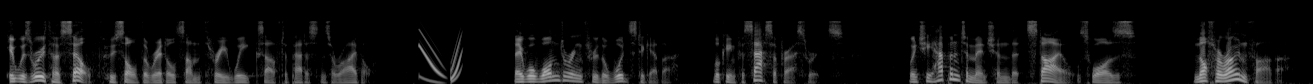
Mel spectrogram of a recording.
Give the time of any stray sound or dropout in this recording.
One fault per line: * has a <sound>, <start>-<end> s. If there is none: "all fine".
* has a chirp, 4.2-4.6 s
